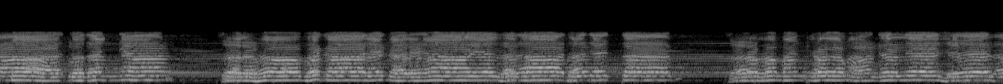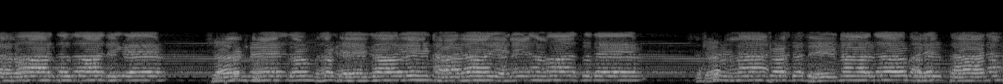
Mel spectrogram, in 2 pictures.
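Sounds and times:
melodic devotional chant: 0.0 - 20.0.

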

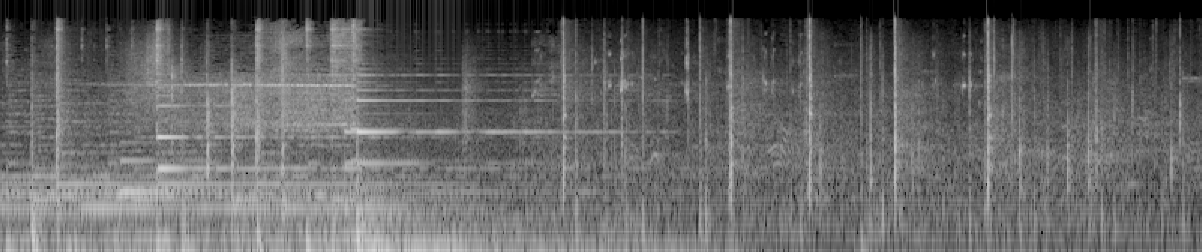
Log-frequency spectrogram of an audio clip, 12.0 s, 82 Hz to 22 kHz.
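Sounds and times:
rackets hitting shuttlecock: 5.5 - 11.9.

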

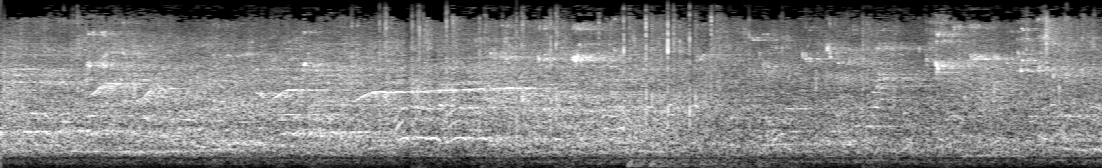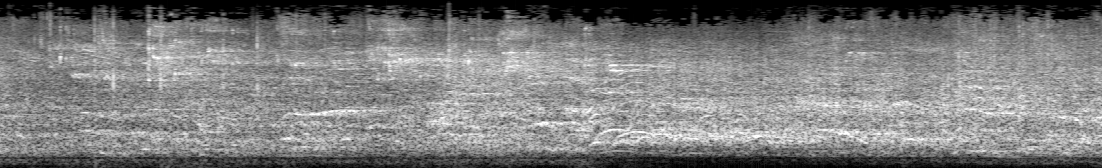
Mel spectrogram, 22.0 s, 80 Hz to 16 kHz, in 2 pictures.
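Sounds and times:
crowd and player voices: 0.0 - 22.0
shoe squeaks: 5.4 - 6.1, 7.5 - 17.2.

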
